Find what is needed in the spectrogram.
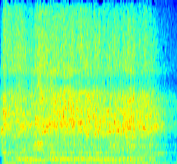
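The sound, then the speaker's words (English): During a dice-rolling game, a person voices a tail-swiping monster's mighty roar: one loud, growling, sustained gravelly bellow lasting about two seconds that holds steady and then tapers off at the end. “Now, as it does this, it lets out a mighty roar.”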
